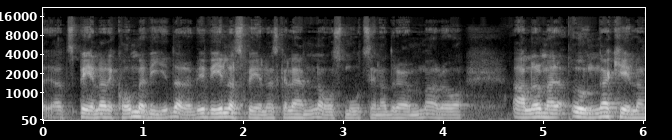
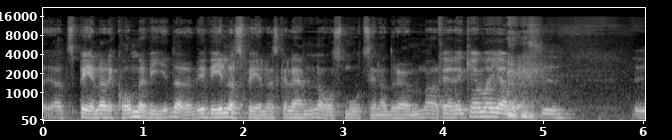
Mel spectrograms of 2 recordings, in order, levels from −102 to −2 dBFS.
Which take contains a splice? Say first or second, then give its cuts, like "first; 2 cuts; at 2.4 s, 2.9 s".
second; 1 cut; at 3.9 s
